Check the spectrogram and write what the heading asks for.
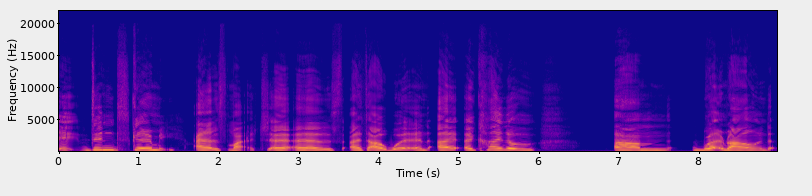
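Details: Real speech of an adult woman, a stand-up comedian who grew up with cerebral palsy; her speech was noticed as different by age five; dysarthria (cerebral palsy).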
